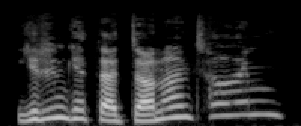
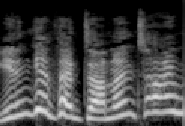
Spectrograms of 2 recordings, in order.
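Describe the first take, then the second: First: It sounds calm and caring. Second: It sounds harsh and angry. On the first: The speaker wants to understand what went wrong. The speaker calls it right. "We must balance compassion and accountability to say" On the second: The speaker is blaming the listener. The speaker calls it wrong. "As opposed to"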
